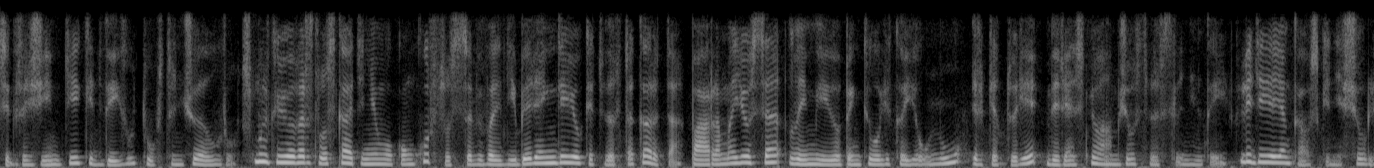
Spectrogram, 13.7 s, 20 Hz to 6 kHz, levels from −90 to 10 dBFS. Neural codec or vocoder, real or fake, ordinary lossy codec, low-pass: autoencoder, 48 kHz, 32 numbers a frame, DAC-VAE, trained on Japanese speech; fake; AAC, 48 kbps; 5.4 kHz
